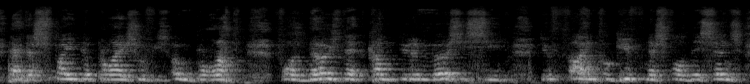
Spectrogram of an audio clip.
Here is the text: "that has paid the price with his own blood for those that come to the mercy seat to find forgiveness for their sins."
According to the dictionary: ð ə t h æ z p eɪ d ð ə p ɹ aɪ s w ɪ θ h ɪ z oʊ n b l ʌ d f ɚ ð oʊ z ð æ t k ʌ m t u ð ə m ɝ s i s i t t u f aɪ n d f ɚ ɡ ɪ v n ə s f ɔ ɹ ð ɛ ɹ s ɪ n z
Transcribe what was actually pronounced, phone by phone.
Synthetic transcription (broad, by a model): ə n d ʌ s p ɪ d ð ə p ɹ aɪ s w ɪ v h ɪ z oʊ n b l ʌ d f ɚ ð oʊ z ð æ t k ʌ m t u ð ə m ɝ s i s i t t u f aɪ n d f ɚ ɡ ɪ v n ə s f ɔ ɹ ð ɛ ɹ s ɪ n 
